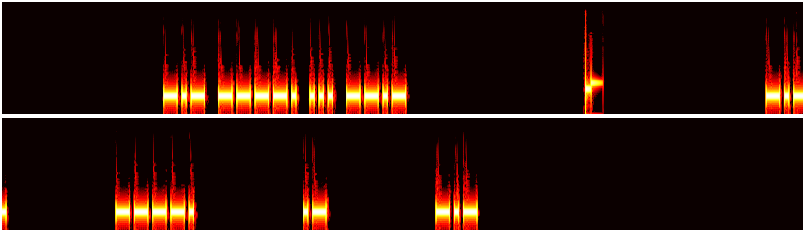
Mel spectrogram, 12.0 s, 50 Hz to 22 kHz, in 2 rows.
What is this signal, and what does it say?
Morse code, heard as a keyed tone, about 34 wpm, spaced as for 15 wpm, 700 Hz. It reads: K9SQ K9AK
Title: USA Call Signs - 4 Characters - 8x Character Spacing - 35wpm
